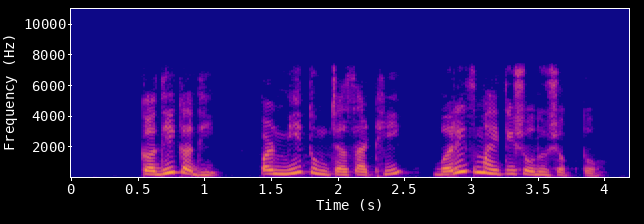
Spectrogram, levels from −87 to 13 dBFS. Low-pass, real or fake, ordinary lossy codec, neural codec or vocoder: 7.2 kHz; fake; none; codec, 16 kHz, 8 kbps, FreqCodec, larger model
